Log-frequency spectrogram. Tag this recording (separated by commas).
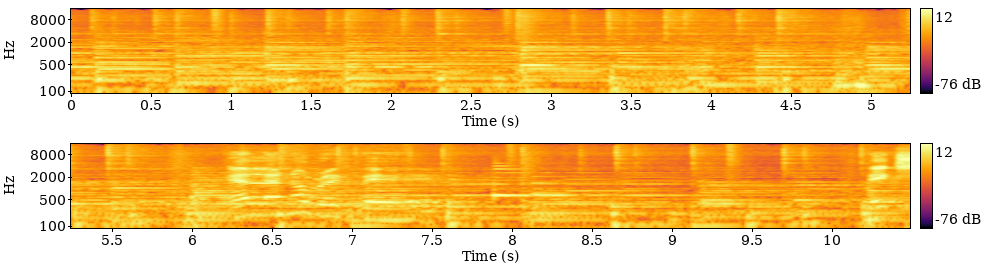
Music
